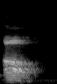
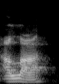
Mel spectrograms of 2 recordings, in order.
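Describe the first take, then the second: First: The ah and la merge into one syllable. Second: The ah and la are said as two syllables. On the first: The speaker calls it right. "That ah and la sound comes together and makes all" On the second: The speaker calls it wrong. "It's not Allah"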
